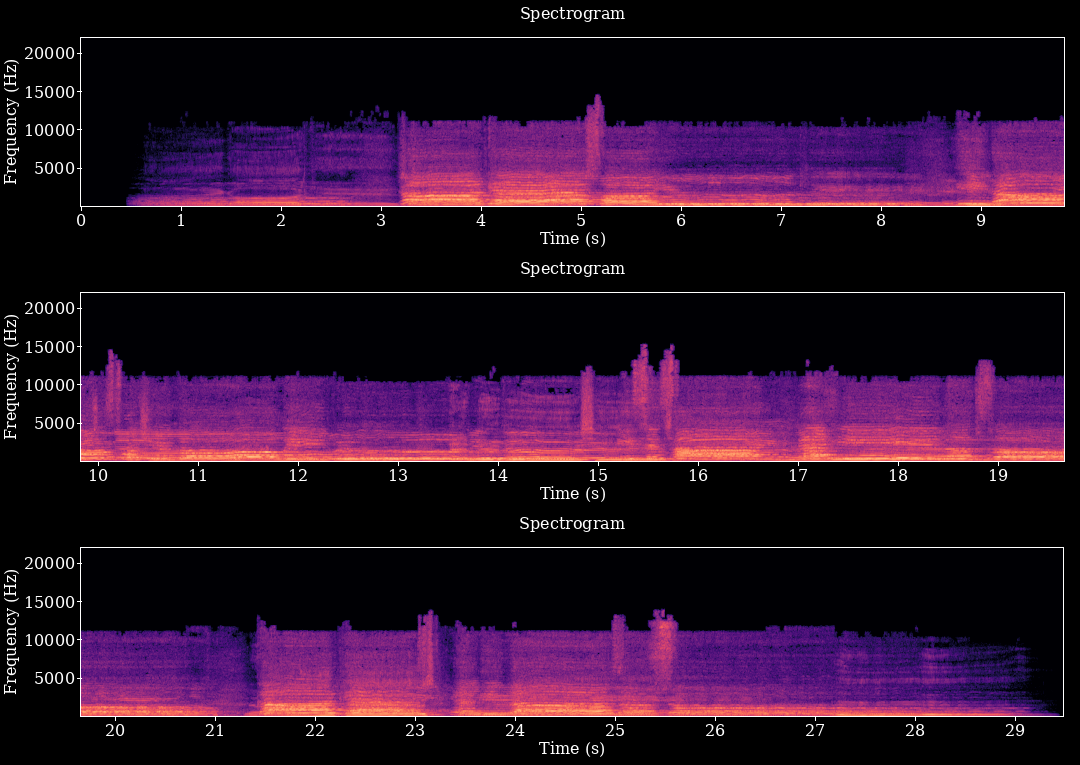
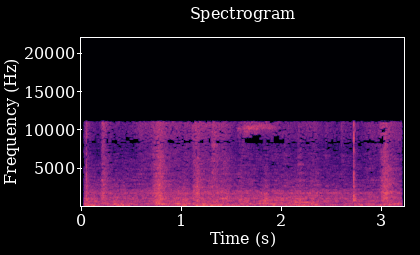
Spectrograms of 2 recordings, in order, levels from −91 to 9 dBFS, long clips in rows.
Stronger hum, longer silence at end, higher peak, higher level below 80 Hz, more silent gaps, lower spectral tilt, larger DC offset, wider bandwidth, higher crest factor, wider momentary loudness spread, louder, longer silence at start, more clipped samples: neither; first, 0.5 s vs 0 s; first, 0 dBFS vs -6 dBFS; first, -50 dBFS vs -56 dBFS; neither; first, -5 dB/octave vs -3.5 dB/octave; neither; about the same, 13 kHz vs 12 kHz; second, 14 dB vs 24 dB; first, 14 LU vs 4 LU; first, -15 LUFS vs -29 LUFS; first, 0.75 s vs 0.05 s; neither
